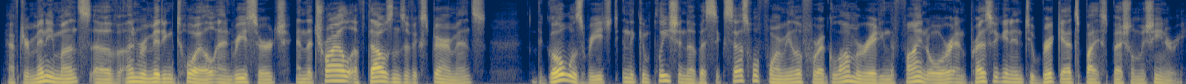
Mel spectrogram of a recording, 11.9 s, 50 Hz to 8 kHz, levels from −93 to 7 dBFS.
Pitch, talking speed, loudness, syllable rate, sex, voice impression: 125 Hz, 195 wpm, -19 LUFS, 6.2 syllables/s, male, very masculine, young, adult-like, thick, slightly tensed, slightly weak, bright, hard, clear, fluent, slightly raspy, cool, very intellectual, refreshing, sincere, calm, mature, friendly, very reassuring, unique, elegant, very wild, sweet, kind, slightly modest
